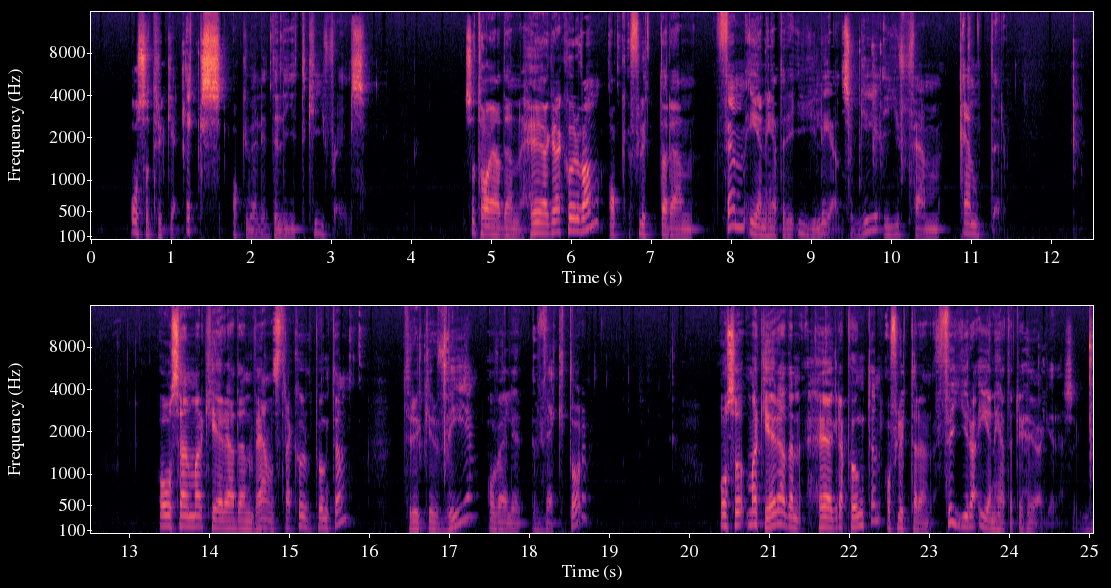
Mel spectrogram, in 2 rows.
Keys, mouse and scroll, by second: 1.1 x, 2.1 click, 6.5 click, 9.5-10.2 typing, 10.9 Return, 11.6-12.3 scroll down 2, 12.4 shift+middle click, 16.0 click, 17.2 v, 18.3 click, 21.4 click, 24.8 g.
